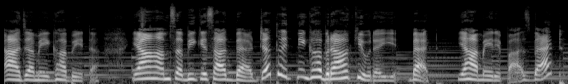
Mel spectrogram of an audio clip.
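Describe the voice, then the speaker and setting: A woman playing a warm, reassuring middle-aged mother-in-law in a cartoon story. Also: on the high side, expressive, moderate pace, soft background music. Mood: tender, welcoming. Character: warm, affectionate middle-aged mother-in-law welcoming her new daughter-in-law. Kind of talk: Hindi cartoon story character acting.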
